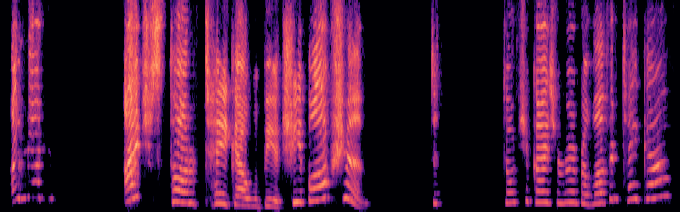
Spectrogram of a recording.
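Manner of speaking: high-pitched, wounded protest; pleading protest. Acted. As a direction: plead your case in a high, strained voice. Hippie protests to unconvinced friends.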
